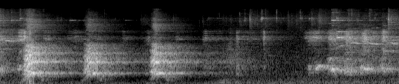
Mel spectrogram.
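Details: A German Shorthaired Pointer, kept with a Weimaraner, reacts to a laughing dog toy the dogs disliked with three loud, sharp barks, roughly half a second apart.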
